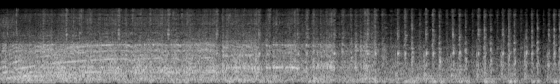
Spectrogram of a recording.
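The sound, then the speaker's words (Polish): Loud, steady rumble of a running single-cylinder Ursus C45 tractor engine, a 10-litre, 45-horsepower copy of a century-old design, continuing without talk and becoming slightly more uneven and pulsing toward the end. “To jest Ursus C45, czyli pojazd zrobiony jako kopia tych, które powstały no równo 100 lat temu. Jednocylindrowy.”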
